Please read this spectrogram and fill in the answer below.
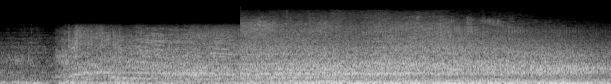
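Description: Loud film soundtrack of music mixed with dense sound effects. It starts suddenly about half a second in and holds steady, with a cut about two and a half seconds in.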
